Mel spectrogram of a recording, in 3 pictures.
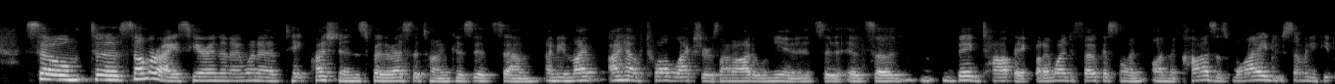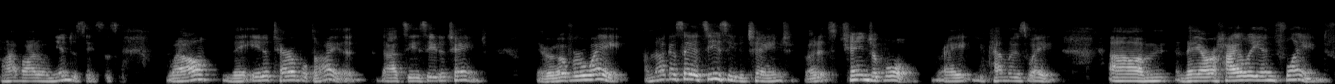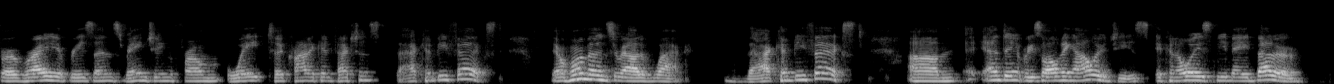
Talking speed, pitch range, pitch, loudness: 180 wpm, 150-190 Hz, 170 Hz, -22 LUFS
